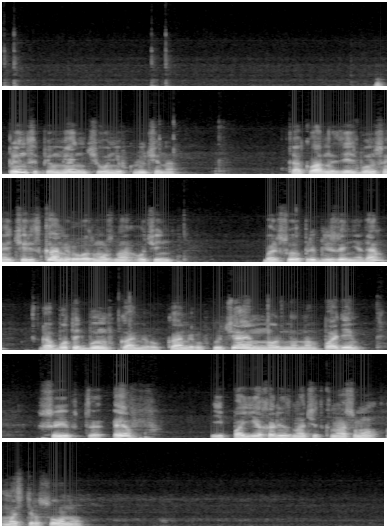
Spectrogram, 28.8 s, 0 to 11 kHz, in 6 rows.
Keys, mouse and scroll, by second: 12.6 middle click, 13.2-14.3 drag, 16.6 click, 18.4 KP_0, 21.2 shift+f.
